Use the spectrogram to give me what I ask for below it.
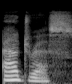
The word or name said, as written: address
